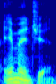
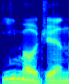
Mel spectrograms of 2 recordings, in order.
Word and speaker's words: Imogen: I apologize but uh Imogen every time I say her name now I'm like second guessing myself is that the correct way Imogen I know it's not emojin like I was saying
